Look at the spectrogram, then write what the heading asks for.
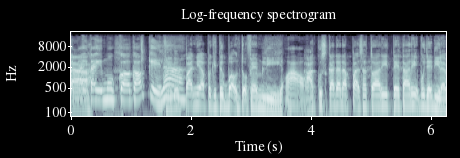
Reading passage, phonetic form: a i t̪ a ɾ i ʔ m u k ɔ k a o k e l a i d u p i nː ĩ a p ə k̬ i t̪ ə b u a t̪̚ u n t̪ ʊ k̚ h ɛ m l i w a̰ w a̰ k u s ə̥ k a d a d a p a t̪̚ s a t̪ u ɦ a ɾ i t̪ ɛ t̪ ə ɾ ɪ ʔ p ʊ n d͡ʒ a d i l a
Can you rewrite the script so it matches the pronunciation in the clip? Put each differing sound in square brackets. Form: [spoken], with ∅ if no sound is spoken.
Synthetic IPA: a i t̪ a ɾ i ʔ m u k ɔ k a o k e l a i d u p [a] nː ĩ a p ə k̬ i t̪ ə b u a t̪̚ u n t̪ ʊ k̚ [f] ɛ m l i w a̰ w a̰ k u s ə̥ k a d a d a p a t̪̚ s a t̪ u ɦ a ɾ i t̪ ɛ t̪ [a] ɾ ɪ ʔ p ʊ n d͡ʒ a d i l a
